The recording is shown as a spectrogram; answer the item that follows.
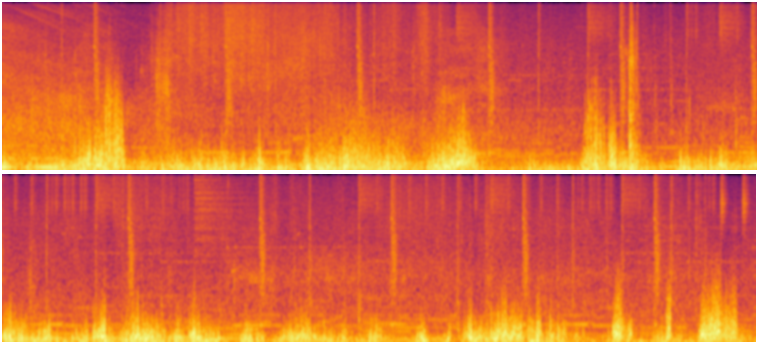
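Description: Footsteps on grass and paving, with wind and handling noise rumbling on a head-mounted action camera's microphone in uneven thumps about once a second. A car door is handled near the start.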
